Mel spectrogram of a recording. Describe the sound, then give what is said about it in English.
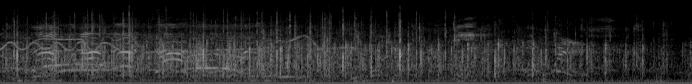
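Audience applause for country singers Johnny Cash and Willie Nelson as they take the stage, sustained clapping from a large crowd with voices over it, tapering off gradually. “And we'd like you to really make welcome now on the stage tonight, Johnny Cash, Willie Nelson. Give them a nice hand.”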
